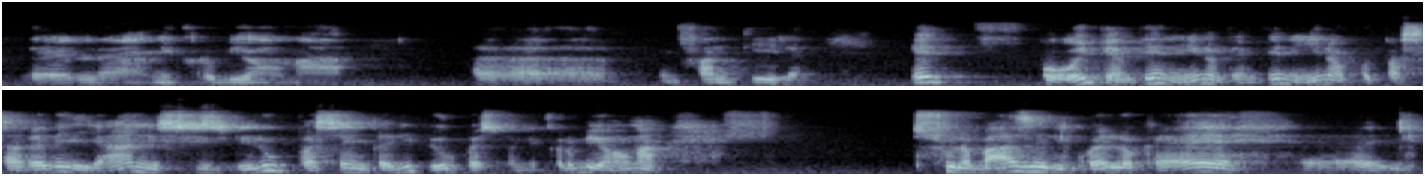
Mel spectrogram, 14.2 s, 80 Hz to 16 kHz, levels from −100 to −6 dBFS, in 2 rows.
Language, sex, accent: Italian, male, native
